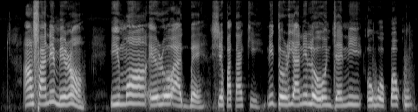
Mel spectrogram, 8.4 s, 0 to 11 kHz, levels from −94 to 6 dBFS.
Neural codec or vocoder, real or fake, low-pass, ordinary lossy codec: vocoder, 22.05 kHz, 80 mel bands, Vocos; fake; none; none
